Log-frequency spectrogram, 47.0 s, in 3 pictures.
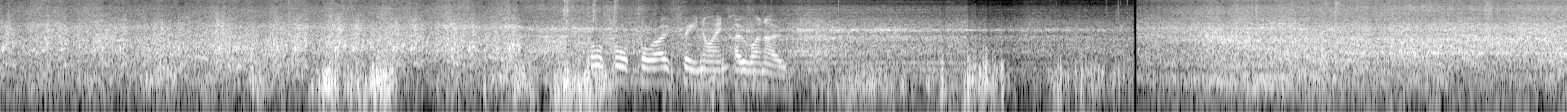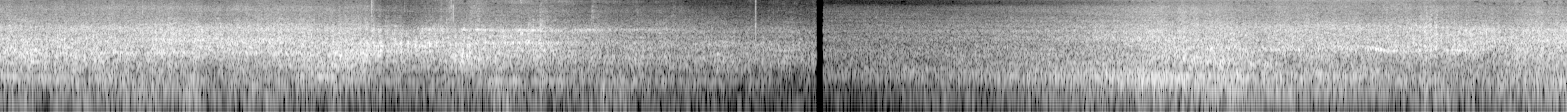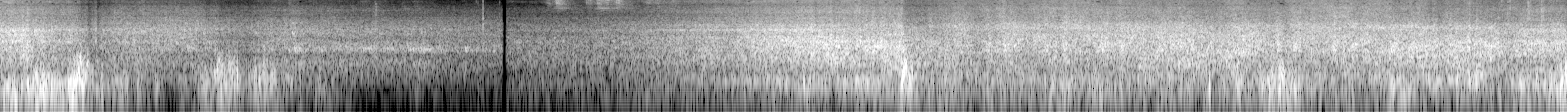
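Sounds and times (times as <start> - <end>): train rumbling on rails: 0.0 - 47.0.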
